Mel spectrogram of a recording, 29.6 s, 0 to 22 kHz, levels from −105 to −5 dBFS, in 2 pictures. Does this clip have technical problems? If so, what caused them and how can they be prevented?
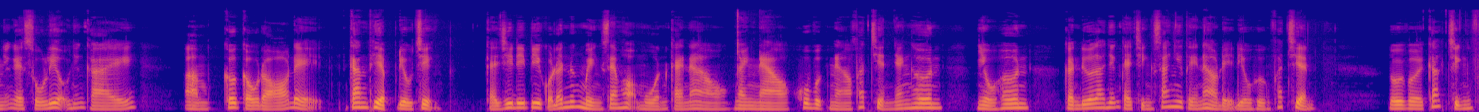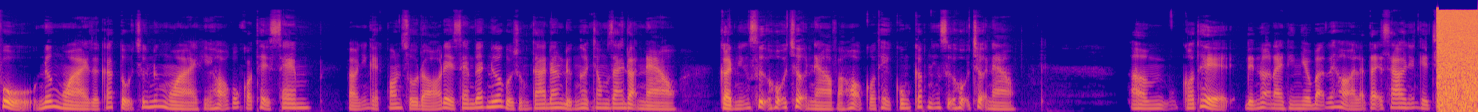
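Yes. From 29.17 s to the end at 29.58 s, the speech turns into loud, harsh broadband noise. These are samples built from the wrong bytes: misaligned or swapped bytes make the low bits dominate each value. A spectrogram shows broadband noise, and the waveform becomes a dense block. Verifying byte order and frame alignment when reading the data prevents this.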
